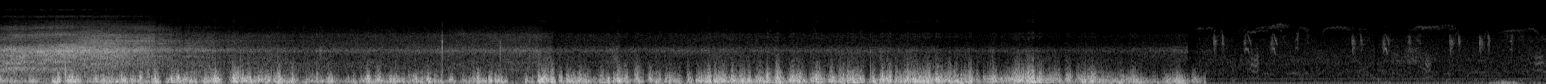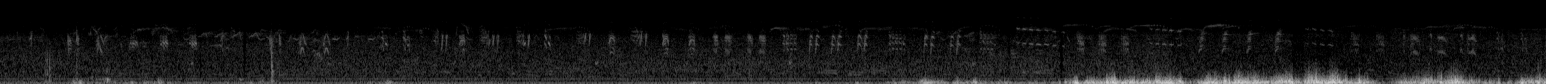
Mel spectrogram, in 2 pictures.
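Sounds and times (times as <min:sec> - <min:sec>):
wind buffeting microphone: 0:00.0 - 0:12.6, 0:14.1 - 0:30.9
faint steady hum: 0:00.0 - 0:30.9
small birds chirping: 0:11.9 - 0:30.9.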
